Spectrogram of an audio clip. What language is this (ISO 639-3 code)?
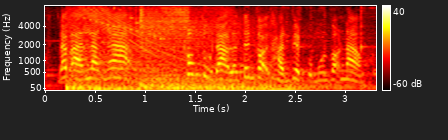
vie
